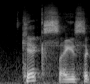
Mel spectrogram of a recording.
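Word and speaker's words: Quix: I don't know, but we used to call it quicks, like Q-U-I-X, quicks. But then over time in the collection, I guess in the arcade industry, people were saying, no, it's pronounced kicks with a K, like K-I-X. And I was like, oh, okay, you know, like the cereal, kicks. So I call it kicks from now on.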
